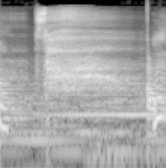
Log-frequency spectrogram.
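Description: A woman's long breathy gasp: a sudden rush of breath about half a second in that fades over a second and a half. A low steady music drone runs underneath.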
